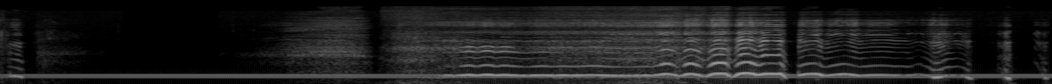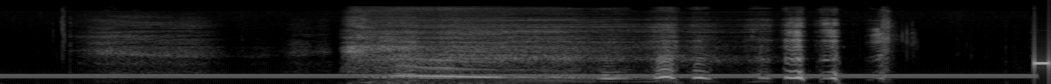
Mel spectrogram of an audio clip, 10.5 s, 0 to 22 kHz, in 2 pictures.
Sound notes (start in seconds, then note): 2.1 angry crying; 7.1 creepy laughing and crying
